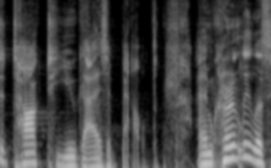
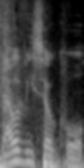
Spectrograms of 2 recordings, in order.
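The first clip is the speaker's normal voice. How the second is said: plain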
